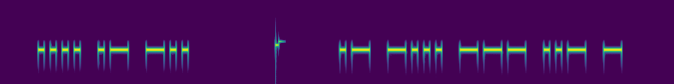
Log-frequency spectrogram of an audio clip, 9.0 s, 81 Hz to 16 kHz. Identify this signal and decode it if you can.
Morse code, heard as a keyed tone, about 15 wpm, 700 Hz. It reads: HAD ABOUT
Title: Sentences from Top 100 Words - New Word Drill - 15wpm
